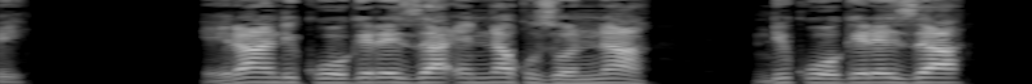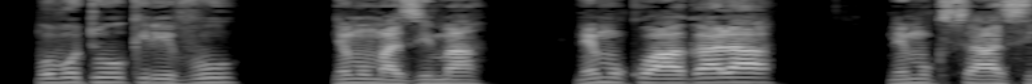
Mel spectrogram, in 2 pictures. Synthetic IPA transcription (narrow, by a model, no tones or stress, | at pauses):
ḛ | e̞ɾandikwo̞ːɡe̞ɾe̞zaʔe̞nːakuzo̞nːa | ndikwo̞ːɡe̞ɾe̞za | muβutuːkiɾivu | ne̞mumazima | ne̞mukwaːɡala | ne̞muku̥saːsi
